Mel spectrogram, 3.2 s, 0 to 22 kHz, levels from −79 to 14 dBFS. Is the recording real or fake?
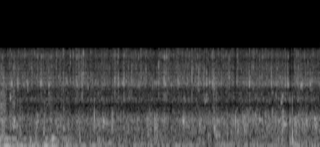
fake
